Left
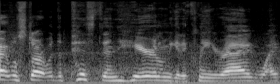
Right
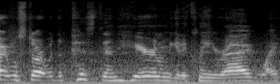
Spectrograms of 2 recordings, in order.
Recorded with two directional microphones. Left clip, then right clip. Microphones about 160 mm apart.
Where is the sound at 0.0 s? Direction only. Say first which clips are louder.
Left 2 dB; 35° left (ahead or behind).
